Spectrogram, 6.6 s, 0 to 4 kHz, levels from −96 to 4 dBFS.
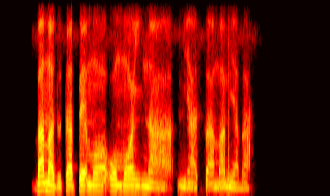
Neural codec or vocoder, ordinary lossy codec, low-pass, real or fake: vocoder, 22.05 kHz, 80 mel bands, WaveNeXt; Opus, 16 kbps; 3.6 kHz; fake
